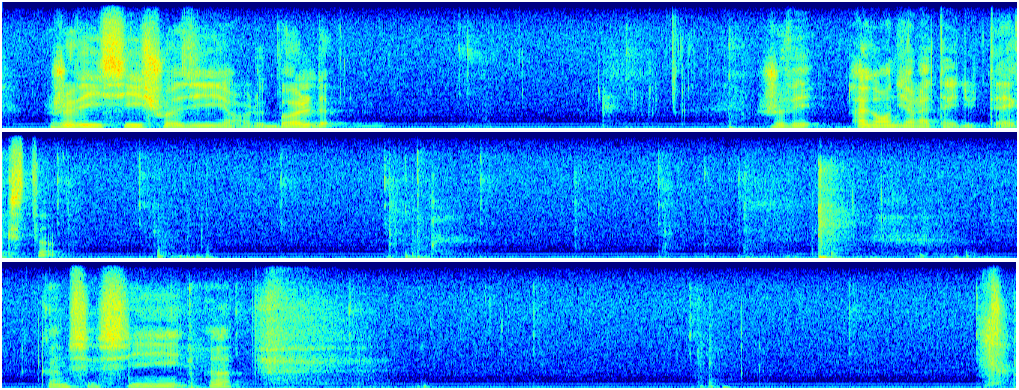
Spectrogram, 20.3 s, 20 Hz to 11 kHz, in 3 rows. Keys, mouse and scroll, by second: 0.9 click, 2.0 click, 3.2 click, 4.3 click, 5.8-8.3 ctrl+shift+drag, 8.7-9.9 ctrl+shift+drag, 10.0-11.8 ctrl+shift+drag, 12.3 KP_Subtract, 14.0 ctrl+shift+click, 17.2 ctrl+click, 19.3 click.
